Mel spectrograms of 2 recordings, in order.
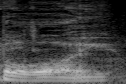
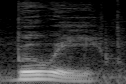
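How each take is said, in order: First: It is said with one syllable, like boy. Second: It is said with two syllables, like boo-ee. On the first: This is how people say it here. "we pronounce it boy here" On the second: This is how Americans say it. "I thought Americans pronounced it buoy"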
